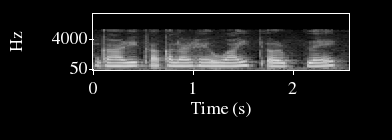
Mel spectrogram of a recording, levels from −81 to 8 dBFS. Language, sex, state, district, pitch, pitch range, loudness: Hindi, female, Arunachal Pradesh, Longding, 220 Hz, 210-225 Hz, -12 LUFS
